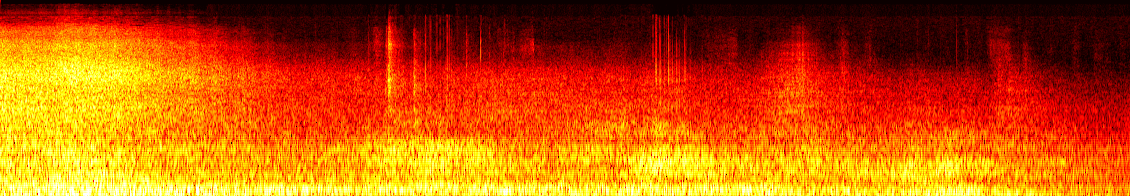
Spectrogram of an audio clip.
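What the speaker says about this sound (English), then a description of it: "And now look to our right, starting his takeoff. This is the Typhoon," A Eurofighter Typhoon jet takes off at the Farnborough International Airshow with a loud, continuous broadband engine roar that stays steady and fades slightly at the end, mixed with wind buffeting on the microphone.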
